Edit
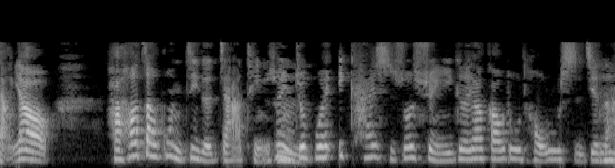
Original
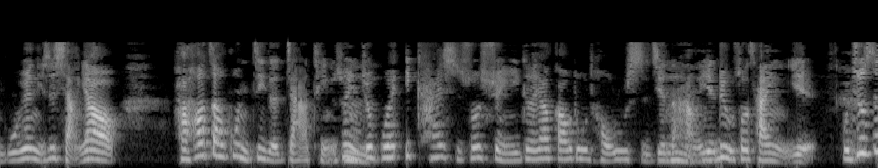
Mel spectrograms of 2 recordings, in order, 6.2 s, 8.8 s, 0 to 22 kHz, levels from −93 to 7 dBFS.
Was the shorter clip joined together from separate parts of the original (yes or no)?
no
